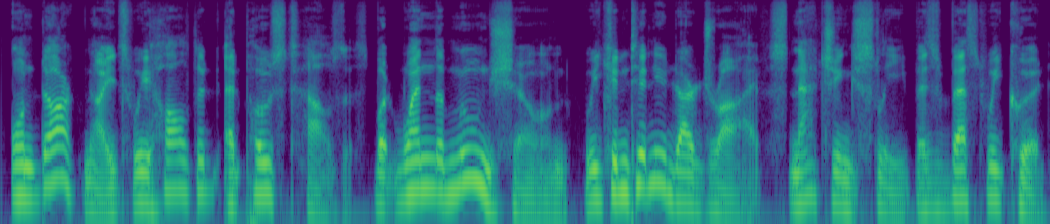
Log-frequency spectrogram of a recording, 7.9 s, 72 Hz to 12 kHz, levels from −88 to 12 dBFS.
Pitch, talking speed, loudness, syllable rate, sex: 115 Hz, 175 wpm, -19 LUFS, 4.0 syllables/s, male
